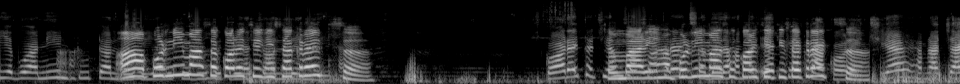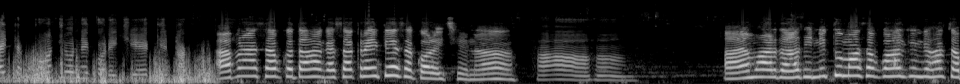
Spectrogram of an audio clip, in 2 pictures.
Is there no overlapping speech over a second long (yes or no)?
no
